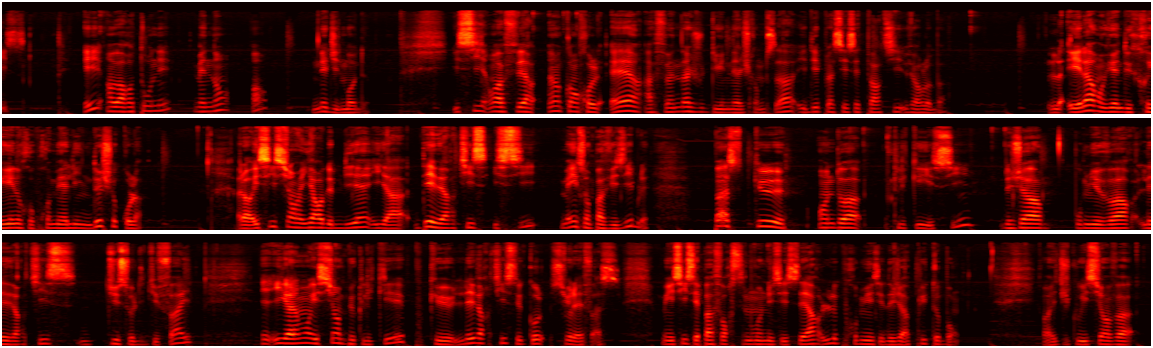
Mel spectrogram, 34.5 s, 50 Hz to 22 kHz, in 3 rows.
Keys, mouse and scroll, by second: 0.2-0.8 shift+scroll up 2, 0.8 right click, 1.3 Tab, 2.3-4.5 shift+scroll down 2, 4.5 ctrl+r, 6.9 right click, 8.9 right click, 9.9-12.2 scroll up 2, 14.9-17.9 scroll up 1, 19.9-24.4 drag, 26.1-29.1 drag, 30.5-33.2 drag, 33.2 right click.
